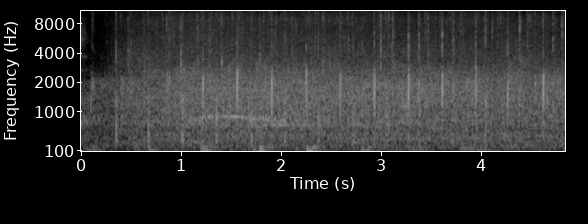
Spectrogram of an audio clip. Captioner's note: audience applauding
